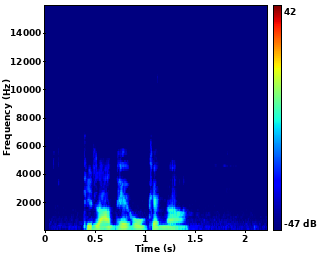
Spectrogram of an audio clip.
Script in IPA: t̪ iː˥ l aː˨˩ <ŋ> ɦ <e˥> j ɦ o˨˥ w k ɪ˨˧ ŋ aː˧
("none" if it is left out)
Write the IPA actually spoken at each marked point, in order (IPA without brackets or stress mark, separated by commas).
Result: m, e˧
